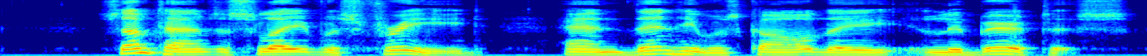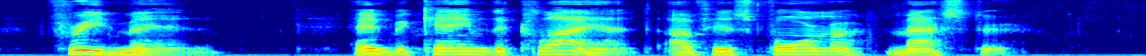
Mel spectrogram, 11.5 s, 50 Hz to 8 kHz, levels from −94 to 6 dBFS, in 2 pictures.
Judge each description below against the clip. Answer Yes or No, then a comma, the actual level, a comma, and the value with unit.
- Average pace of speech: No, slow, 110 wpm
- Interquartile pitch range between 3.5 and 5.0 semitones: Yes, average, 4.2 semitones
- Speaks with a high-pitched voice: No, medium, 140 Hz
